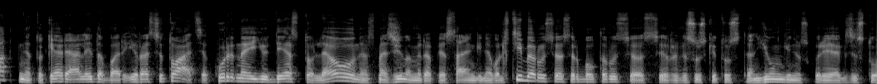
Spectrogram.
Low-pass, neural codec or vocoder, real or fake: 14.4 kHz; none; real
